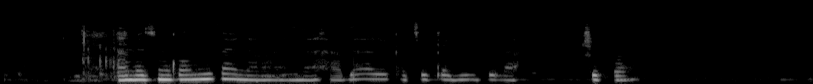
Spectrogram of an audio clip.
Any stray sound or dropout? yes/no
no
